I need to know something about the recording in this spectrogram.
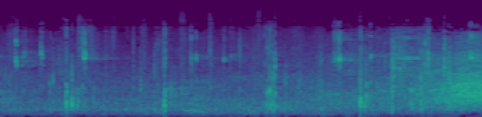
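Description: Tennis rally on a hard court: sharp racket strikes on the ball every second or so, with shoe squeaks between them. About five seconds in, crowd cheering swells loudly as the point is won.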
